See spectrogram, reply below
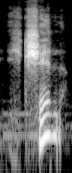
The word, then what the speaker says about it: Ixchel: Son nom, que l'on prononce Ixchel, signifie « femme au visage pâle », une allusion directe à la lumière lunaire qui éclaire doucement la nuit.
